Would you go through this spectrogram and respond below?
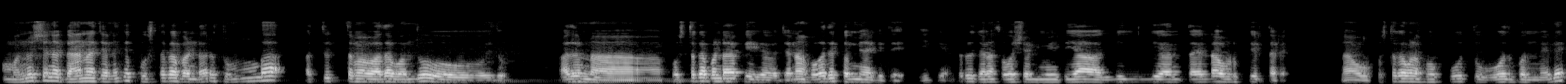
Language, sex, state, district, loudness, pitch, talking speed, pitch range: Kannada, male, Karnataka, Shimoga, -18 LUFS, 125 Hz, 105 wpm, 115-145 Hz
